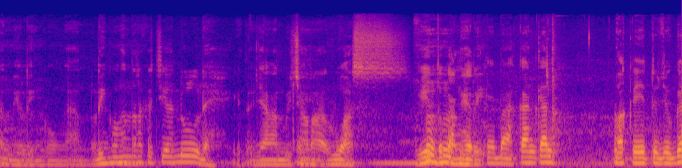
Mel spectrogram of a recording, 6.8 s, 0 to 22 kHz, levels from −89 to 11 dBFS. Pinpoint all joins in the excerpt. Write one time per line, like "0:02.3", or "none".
0:04.9

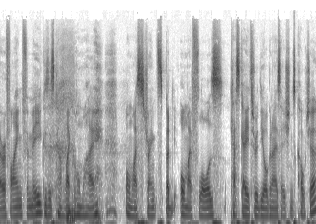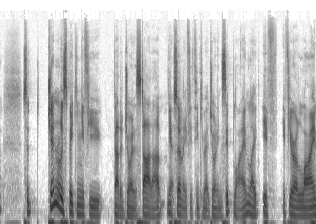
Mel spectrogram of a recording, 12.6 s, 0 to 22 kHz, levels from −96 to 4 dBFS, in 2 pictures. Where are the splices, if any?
0:04.5
0:08.5
0:09.6
0:11.5

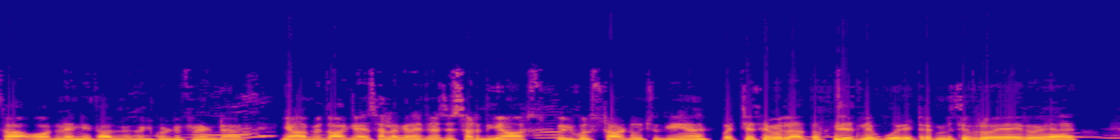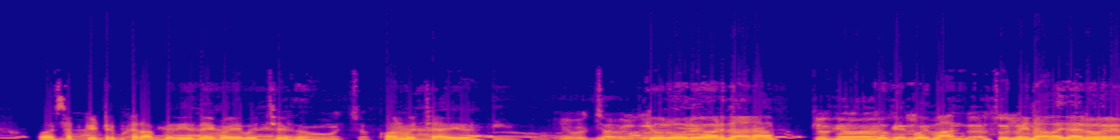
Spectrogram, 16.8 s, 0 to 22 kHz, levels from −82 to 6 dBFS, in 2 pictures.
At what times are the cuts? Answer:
0:01.9
0:05.4
0:12.2

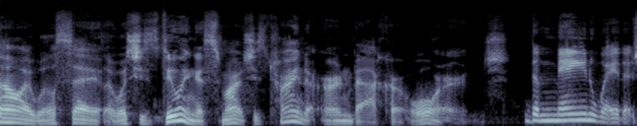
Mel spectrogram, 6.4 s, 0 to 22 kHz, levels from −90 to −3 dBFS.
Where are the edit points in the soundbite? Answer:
0:01.0
0:05.1

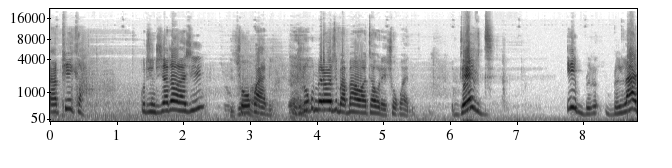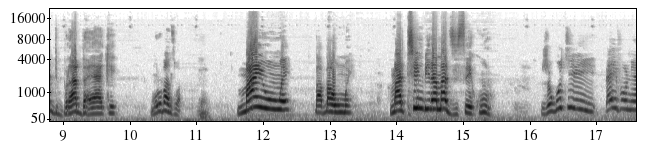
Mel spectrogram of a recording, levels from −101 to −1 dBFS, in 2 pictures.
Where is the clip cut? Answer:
none

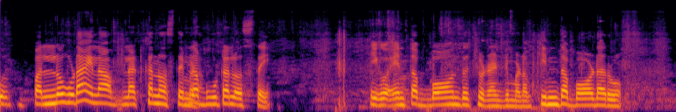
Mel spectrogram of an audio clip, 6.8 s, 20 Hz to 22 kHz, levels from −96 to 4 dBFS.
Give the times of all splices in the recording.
0:01.9

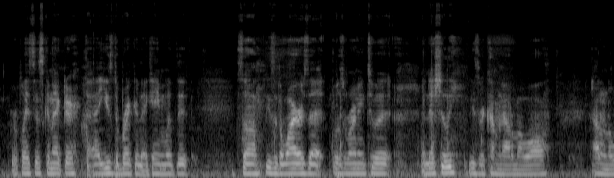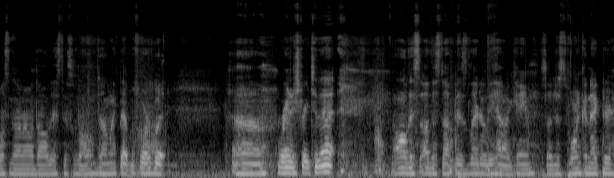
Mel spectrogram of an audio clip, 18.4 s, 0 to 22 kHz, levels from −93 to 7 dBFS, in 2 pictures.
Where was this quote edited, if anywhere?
0:01.2

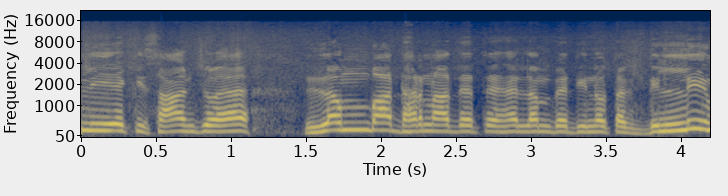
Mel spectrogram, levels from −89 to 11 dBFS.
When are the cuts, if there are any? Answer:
none

